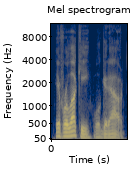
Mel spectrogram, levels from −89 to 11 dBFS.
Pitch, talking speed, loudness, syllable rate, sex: 100 Hz, 275 wpm, -17 LUFS, 7.1 syllables/s, male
